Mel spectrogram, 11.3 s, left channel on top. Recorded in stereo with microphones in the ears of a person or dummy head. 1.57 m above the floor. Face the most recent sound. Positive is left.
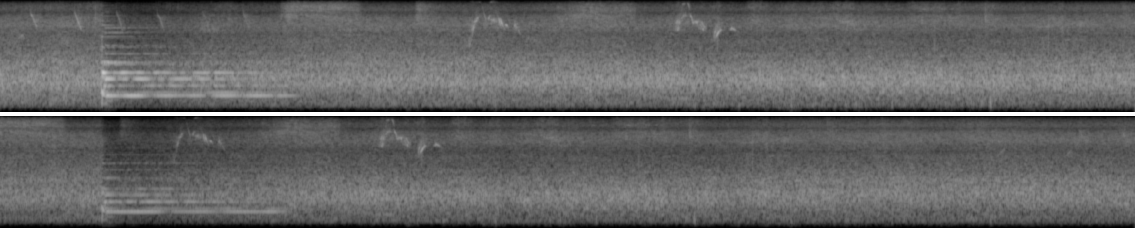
turn(degrees=60)  # may be behind; listen again after turning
